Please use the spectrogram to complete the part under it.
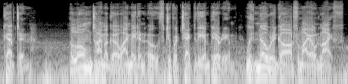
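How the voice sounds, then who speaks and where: An actor playing a stern, zealous, battle-hardened inquisitor in a video game, solemn and commanding, speaking formally. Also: male voice, a bass voice, unhurried, slight background noise. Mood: grave, commanding. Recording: loud music behind the voice.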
